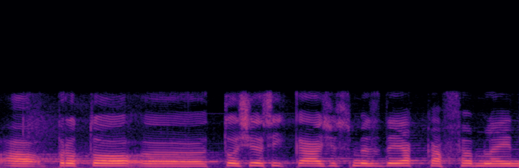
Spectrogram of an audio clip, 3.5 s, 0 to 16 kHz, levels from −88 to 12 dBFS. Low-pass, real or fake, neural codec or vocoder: 7.2 kHz; real; none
